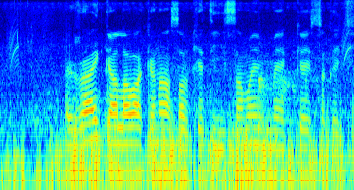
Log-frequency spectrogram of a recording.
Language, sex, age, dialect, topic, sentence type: Maithili, male, 18-24, Bajjika, agriculture, question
